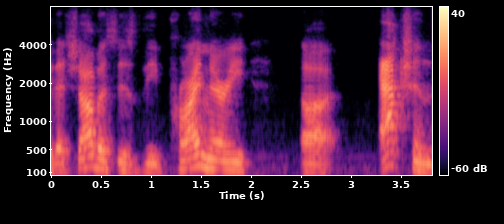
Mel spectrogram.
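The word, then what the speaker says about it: Shabbos: me I'm going to use the shabas my traditional way ashkanazi way of pronouncing it but for those that want to call it Sabbath or Shabbat just know what I'm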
